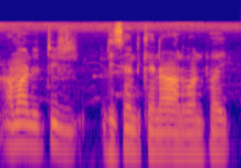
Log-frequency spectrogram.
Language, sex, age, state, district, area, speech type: Bengali, male, 18-30, West Bengal, Darjeeling, urban, spontaneous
